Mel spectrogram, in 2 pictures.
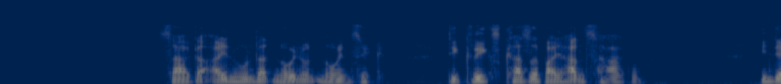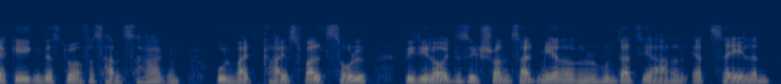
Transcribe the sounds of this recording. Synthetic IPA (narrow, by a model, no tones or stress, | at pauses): z̥aːɡəʔaɪnhʊndɐtnɔʏnʊntnɔʏnt͡sɪç | d̥iːkʁ̥iːkskʰas̬əbaɪɦanshaːɡŋ̩ | ʔɪndeːɐɡeːɡŋ̩t̚d̥ɛsd̥ɔɐfəshanshaːɡŋ̩ʔʊnvaɪltkʁ̥aɪsv̥altz̥ɔlviːdiːlɔʏtəzɪçʃonzaɪtmeːʁəʁənɦʊndɐtʰjaːʁənɛɐt͡sɛːlən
